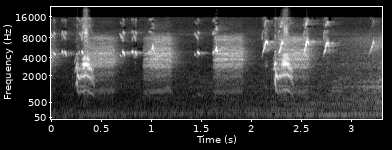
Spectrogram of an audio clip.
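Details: Long-tailed shrike recorded in the wild, played as a lure for birds: rasping, noisy calls with downward-sliding notes, two main bursts plus short sharp high whistles, with faint low background hum.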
